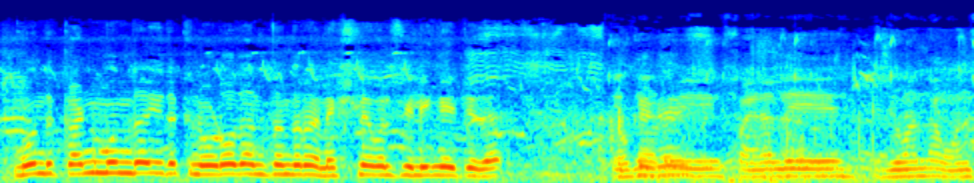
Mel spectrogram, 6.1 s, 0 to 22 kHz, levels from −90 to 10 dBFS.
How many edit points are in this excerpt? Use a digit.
1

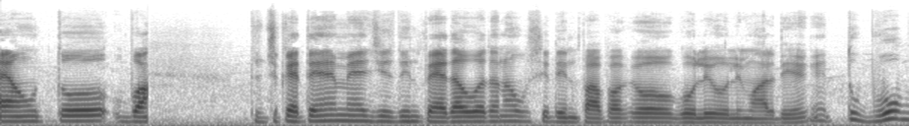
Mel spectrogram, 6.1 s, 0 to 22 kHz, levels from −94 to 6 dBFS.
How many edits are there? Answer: 1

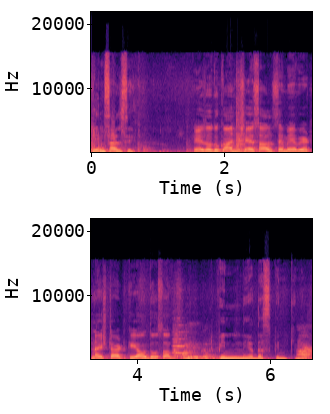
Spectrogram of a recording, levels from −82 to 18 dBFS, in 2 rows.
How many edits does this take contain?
1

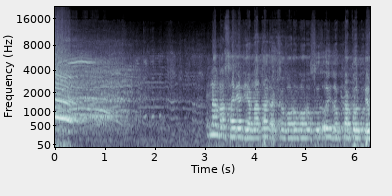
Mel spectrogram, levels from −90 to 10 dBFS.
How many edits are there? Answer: 1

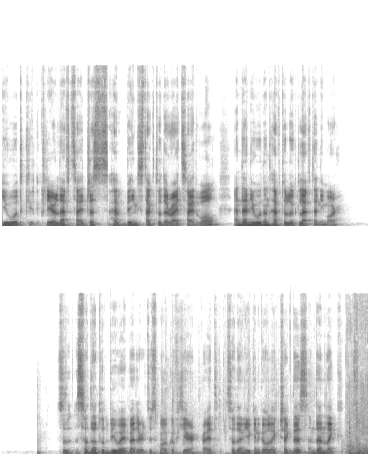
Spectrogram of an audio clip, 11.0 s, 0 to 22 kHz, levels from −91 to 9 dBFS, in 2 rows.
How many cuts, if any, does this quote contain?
1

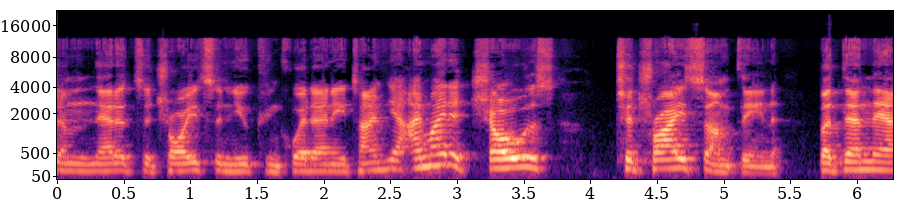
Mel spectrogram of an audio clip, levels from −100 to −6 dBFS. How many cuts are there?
0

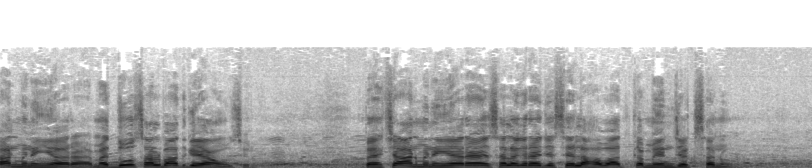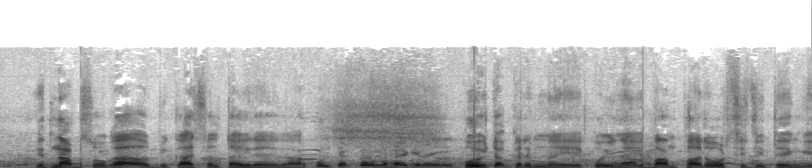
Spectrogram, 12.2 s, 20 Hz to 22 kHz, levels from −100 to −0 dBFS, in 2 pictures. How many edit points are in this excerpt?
2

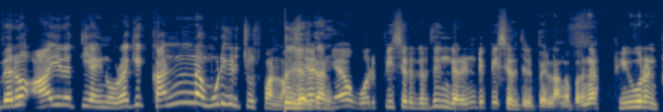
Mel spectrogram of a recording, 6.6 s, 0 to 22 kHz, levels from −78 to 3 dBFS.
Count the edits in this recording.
1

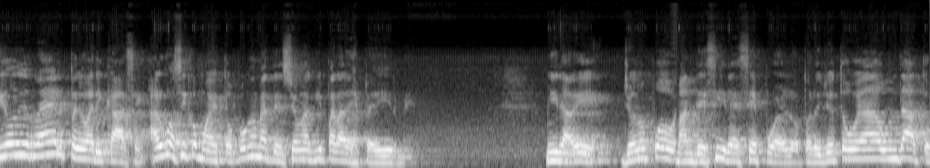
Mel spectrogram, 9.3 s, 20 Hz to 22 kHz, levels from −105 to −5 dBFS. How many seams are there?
0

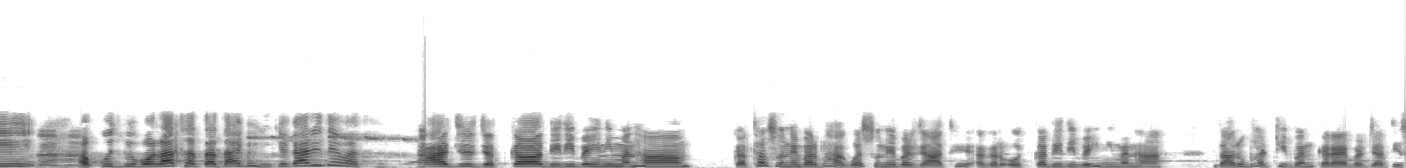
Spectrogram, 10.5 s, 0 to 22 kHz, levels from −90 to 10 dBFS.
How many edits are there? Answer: 1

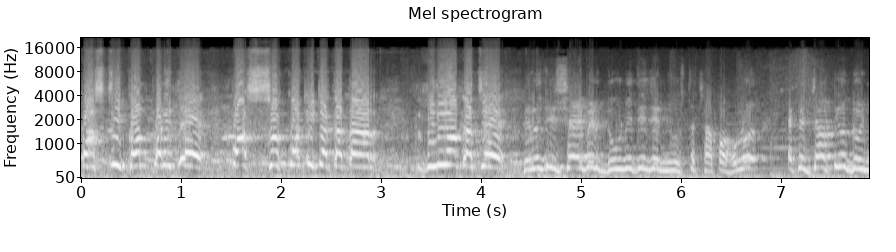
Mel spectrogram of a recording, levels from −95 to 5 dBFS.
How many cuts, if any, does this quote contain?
1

